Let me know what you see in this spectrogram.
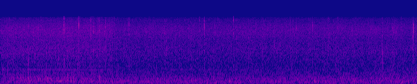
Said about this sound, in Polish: No i tutaj troszeczkę mi się rozpadało w lesie, więc chyba będę musiał zakończyć to nagranie na chwilę obecną.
